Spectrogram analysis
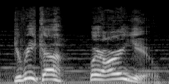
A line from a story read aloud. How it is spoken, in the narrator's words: called out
